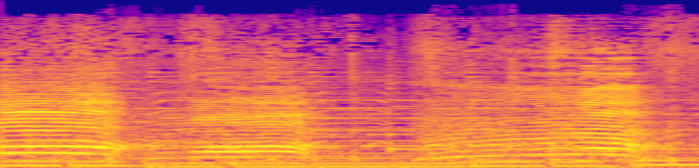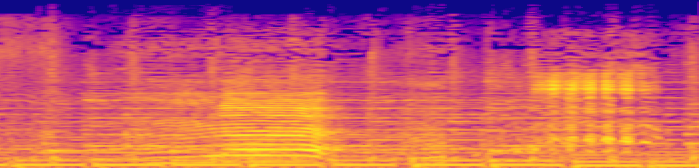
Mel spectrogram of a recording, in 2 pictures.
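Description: A cow gives several long, drawn-out moos over soft background music.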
